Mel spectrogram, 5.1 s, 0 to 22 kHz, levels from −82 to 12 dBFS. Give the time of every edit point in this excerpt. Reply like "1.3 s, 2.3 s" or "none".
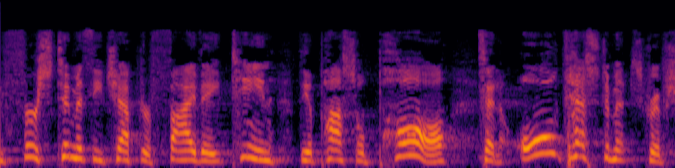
3.6 s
